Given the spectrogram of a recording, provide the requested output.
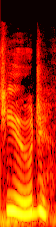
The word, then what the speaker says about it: HUG: It's spelled H-U-G Entertainment. – Doesn't that mean Hug Entertainment? – It's pronounced Huge.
